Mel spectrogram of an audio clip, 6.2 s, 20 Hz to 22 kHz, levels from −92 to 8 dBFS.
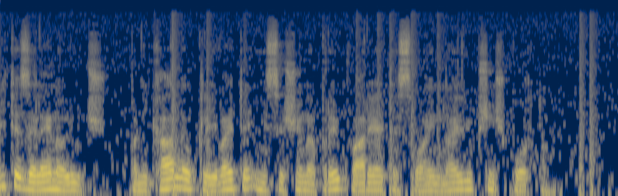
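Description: Throughout the speech, overdone noise removal pulls frequency bands near the noise estimate far down, leaving a lowered background that breaks up into twinkling specks.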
